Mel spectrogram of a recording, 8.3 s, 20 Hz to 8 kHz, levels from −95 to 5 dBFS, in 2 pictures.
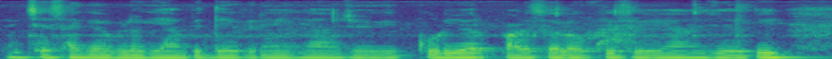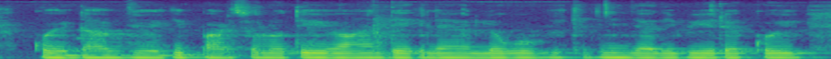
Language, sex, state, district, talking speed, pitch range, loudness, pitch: Hindi, male, Bihar, Begusarai, 260 wpm, 110-115 Hz, -17 LUFS, 110 Hz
